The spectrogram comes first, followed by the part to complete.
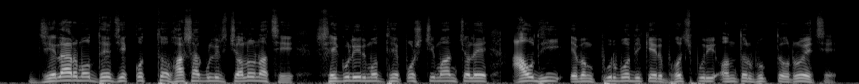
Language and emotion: Bengali, neutral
